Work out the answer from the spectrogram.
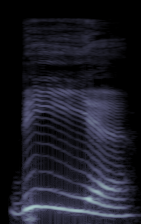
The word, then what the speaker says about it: bille: C'est une bille.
